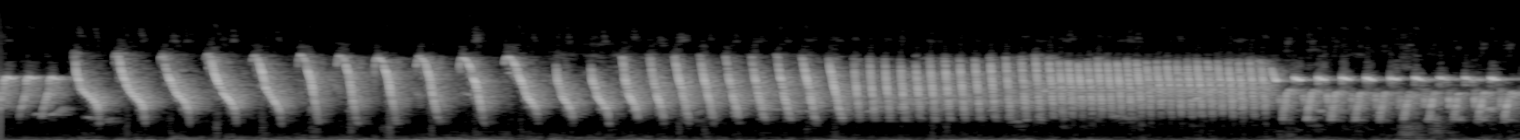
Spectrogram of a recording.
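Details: Canary in continuous song for training other songbirds. Loud downward-sweeping whistled notes speed up into a dense fast trill, then shift to a higher, finer rattle.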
